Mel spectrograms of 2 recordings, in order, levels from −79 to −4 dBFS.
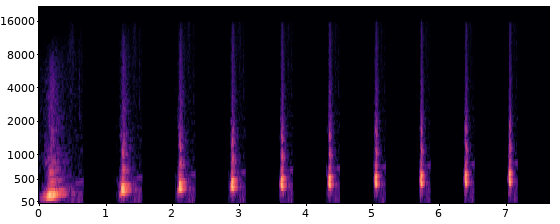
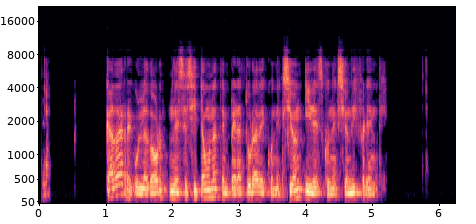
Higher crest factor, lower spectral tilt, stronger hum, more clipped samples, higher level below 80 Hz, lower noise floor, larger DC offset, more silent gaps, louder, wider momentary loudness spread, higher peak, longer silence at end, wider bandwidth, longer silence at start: first, 22 dB vs 14 dB; first, -8 dB/octave vs -3.5 dB/octave; neither; neither; second, -68 dBFS vs -54 dBFS; first, -86 dBFS vs -58 dBFS; neither; neither; second, -28 LUFS vs -14 LUFS; about the same, 6 LU vs 6 LU; second, -8 dBFS vs -2 dBFS; second, 0.55 s vs 1.05 s; first, 16 kHz vs 9.4 kHz; about the same, 0.05 s vs 0.05 s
